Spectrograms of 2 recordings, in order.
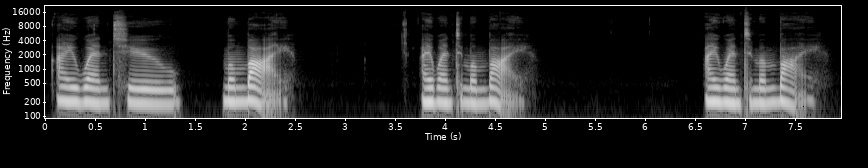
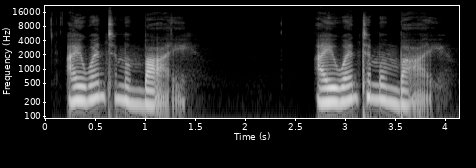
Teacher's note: I say the stressed part louder and longer but the intonation is falling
